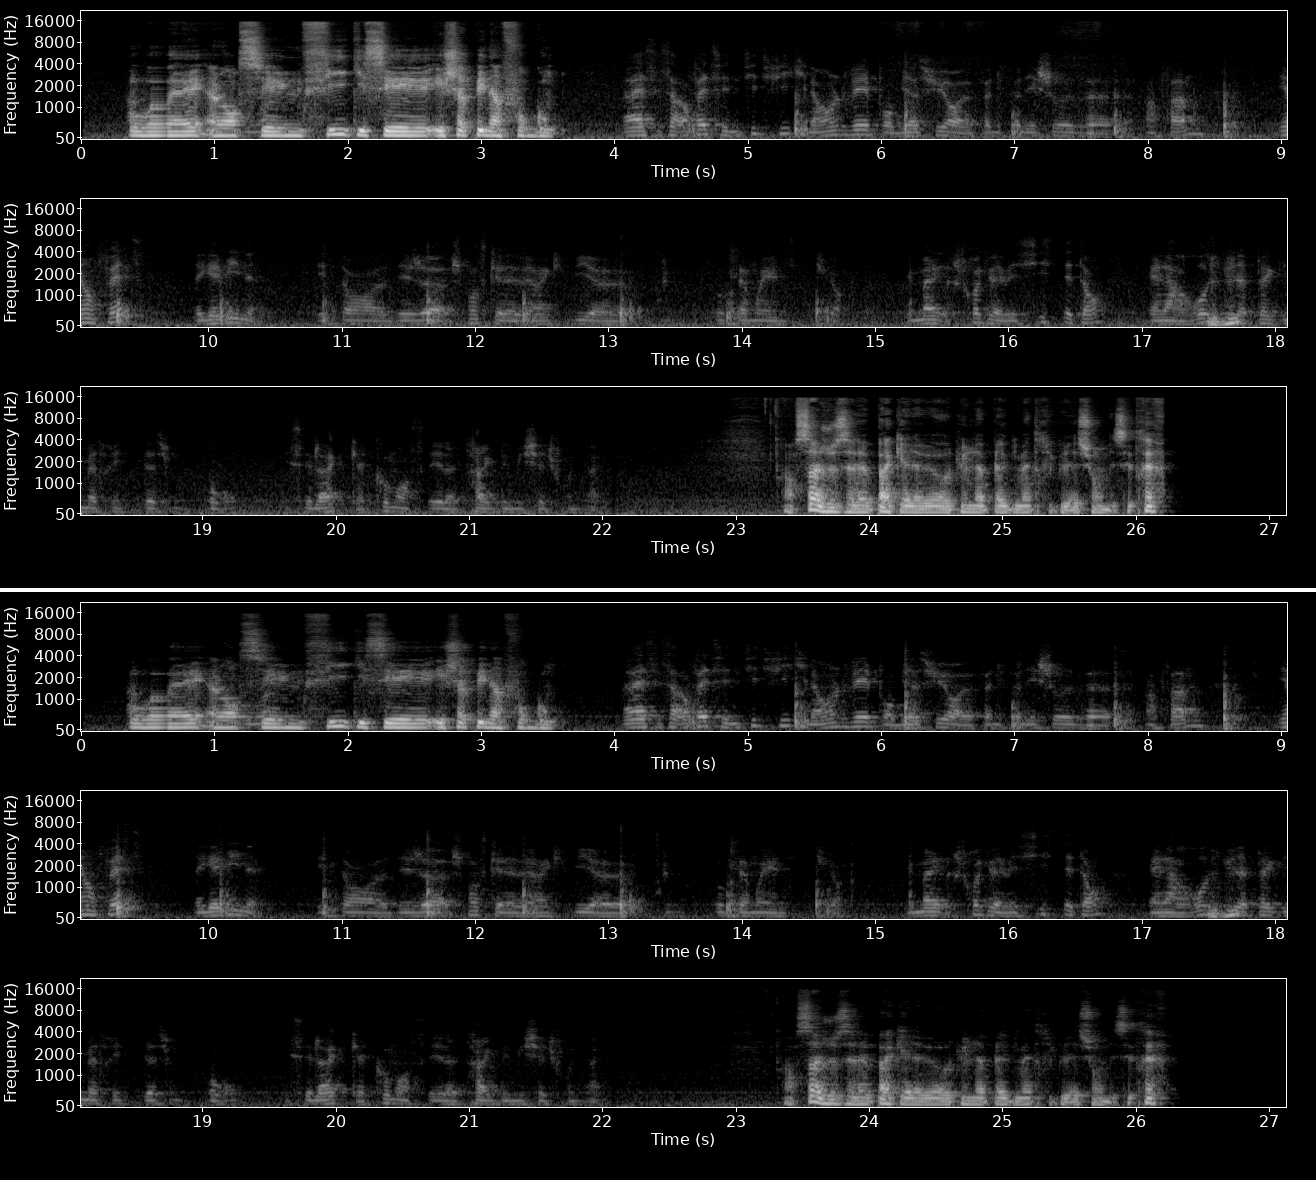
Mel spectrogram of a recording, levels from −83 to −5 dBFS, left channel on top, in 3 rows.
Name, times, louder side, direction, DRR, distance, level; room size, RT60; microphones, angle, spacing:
voice 1, 0.4-3.6 17.5-17.7 23.4-26.2, left 6 dB, 75° left, 0.4 m, -28 dB
voice 2, 1.0-1.5 4.0-8.6 9.0-9.5 9.9-10.4 10.8-14.7 15.2-19.3 19.6-22.0, equal, 20° left, 1.4 m, -47 dB
sound 1, 4.1-4.2 4.5-4.9 5.3-5.7 6.2-6.5 7.0-7.3 7.7-8.0 8.6-8.9 9.3-9.6 10.1-10.4 10.9-11.2 11.6-11.9 12.3-12.7 13.1-13.4 13.9-14.2 14.5-14.9 15.2-15.3, right 1 dB, 15° right, 1.8 m, -48 dB
13.0 x 5.3 x 4.6 m
head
